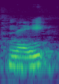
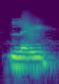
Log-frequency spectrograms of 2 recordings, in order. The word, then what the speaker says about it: 你: The right way to pronounce it is nei, but in Hong Kong, many people pronounce it as lei.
